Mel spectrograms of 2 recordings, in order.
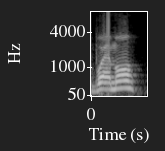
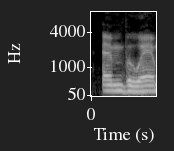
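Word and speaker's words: Mbeumo: But anyways, we will bring in Buemo, who apparently, I am pronouncing this incorrectly. It's like Mbuemo or something.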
